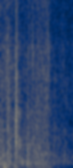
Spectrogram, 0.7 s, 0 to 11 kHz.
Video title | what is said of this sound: Aventure zone épisode 14 Perfect stage | Ça sonne bizarre, je trouve.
